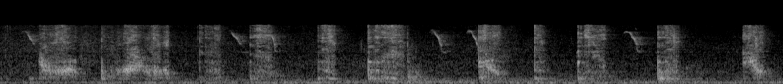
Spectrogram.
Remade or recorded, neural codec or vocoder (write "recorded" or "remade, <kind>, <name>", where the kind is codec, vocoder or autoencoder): recorded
